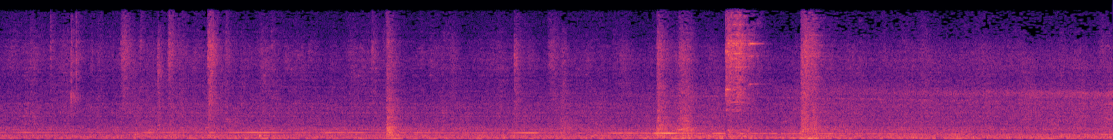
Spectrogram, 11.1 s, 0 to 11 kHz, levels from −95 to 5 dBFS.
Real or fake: real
